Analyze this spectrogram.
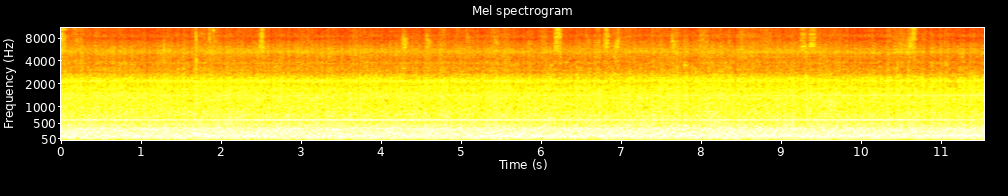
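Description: Cabin noise inside a Swiss Bombardier CS100 (Airbus A220-100) climbing after takeoff: its Pratt & Whitney PW1500G geared turbofan engines and the rushing air make a steady, even noise, with a constant hum held above it.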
